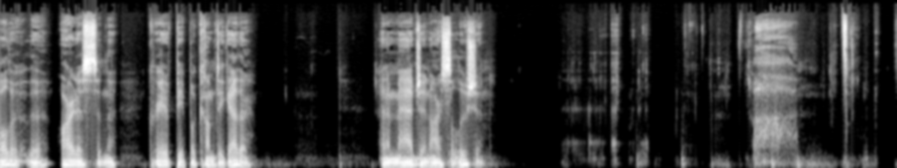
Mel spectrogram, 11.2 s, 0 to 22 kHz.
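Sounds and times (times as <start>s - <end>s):
speech: 1.0s - 3.2s, 4.7s - 6.2s
chewing while eating: 7.0s - 11.2s.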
